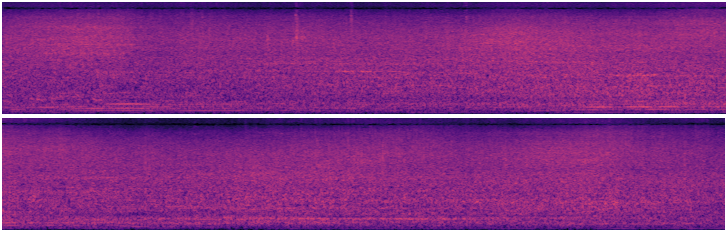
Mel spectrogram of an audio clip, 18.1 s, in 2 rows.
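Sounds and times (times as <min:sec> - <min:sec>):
passing vehicle engines: 0:00.0 - 0:18.0.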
